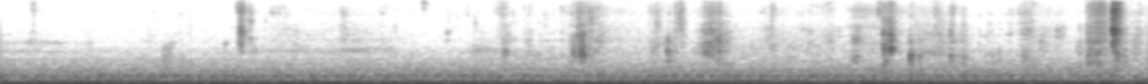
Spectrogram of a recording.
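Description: A person chewing chicken nuggets close to the microphone, with scattered short mouth clicks over a steady low hum.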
